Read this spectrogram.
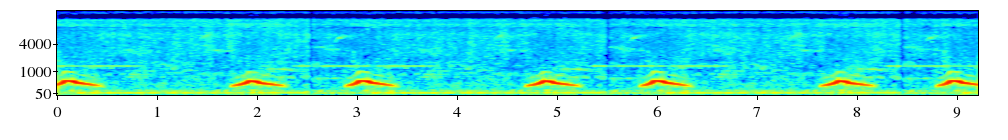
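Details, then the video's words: Black-chinned fruit dove, known locally as bagatan, used as a hunting lure call: a low hollow hoot rising then falling, repeated in pairs and singles roughly every one to two seconds, with a faint steady hum beneath. "3 Hours Bagatan (Black Chinned Fruit Dove) Sound - Full Package Hunting Call"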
